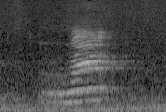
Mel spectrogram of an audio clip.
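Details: Young Maine Coon cat indoors giving one short, soft meow that slides upward and then eases off, lasting under half a second, against a quiet room background.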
